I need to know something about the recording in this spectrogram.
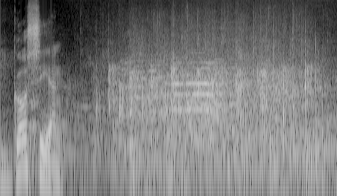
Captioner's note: applause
